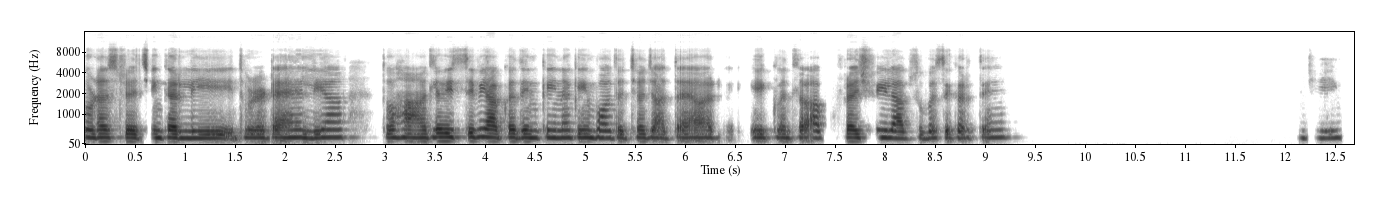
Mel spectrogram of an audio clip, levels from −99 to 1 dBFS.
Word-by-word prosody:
थोड़ा 125 0 +4
स्ट्रेचिंग 120 -1 +1
कर 120 -1 +6
ली, 115 0 +1
थोड़ा 120 -1 +1
टहल 245 - +1
लिया, 250 +2 +1 0.4
तो 125 - +1
हाँ, 125 0 +1
मतलब 130 +2 +3
इससे 130 +1 +1
भी 130 +1 +2
आपका 125 +1 +2
दिन 240 -1 +2
कहीं 240 0 0
न 240 0 +1
कहीं 245 0 +1
बहुत 230 -2 0
अच्छा 165 - -1
जाता 210 - -3
है - - -1
और 235 - -5 0.4
एक 245 0 -3
मतलब 235 +1 -2
आप 230 -1 -1 0.2
फ्रेश 120 -1 +2
फील 240 -1 +2
आप 215 - +1
सुबह 220 +2 -3
से - - +2
करते 235 +2 -5
हैं। 245 0 -5 2.9
जी। 230 +1 -8
220 Hz, 155 wpm, -23 LUFS, -, 2.9 s, कर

